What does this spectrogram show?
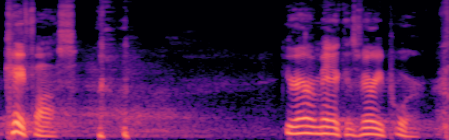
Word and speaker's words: Cephas: Cephas.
